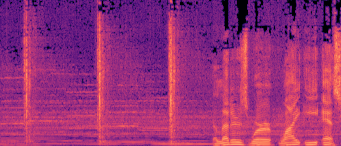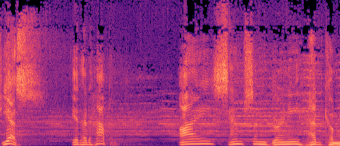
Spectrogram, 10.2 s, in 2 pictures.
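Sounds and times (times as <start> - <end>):
electric typewriter typing: 0.3 - 0.6, 1.4 - 1.7, 2.5 - 2.8
speech: 3.2 - 7.0, 7.8 - 10.2.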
